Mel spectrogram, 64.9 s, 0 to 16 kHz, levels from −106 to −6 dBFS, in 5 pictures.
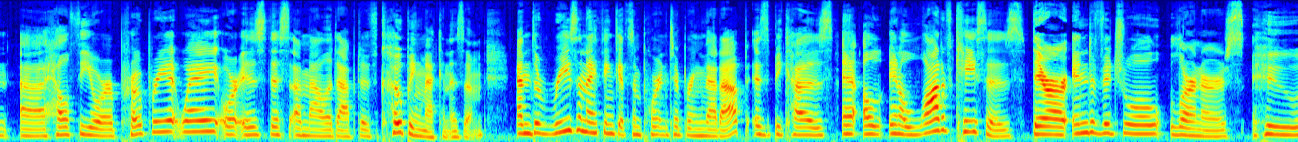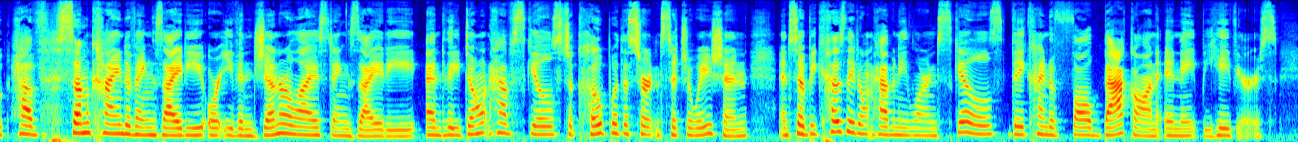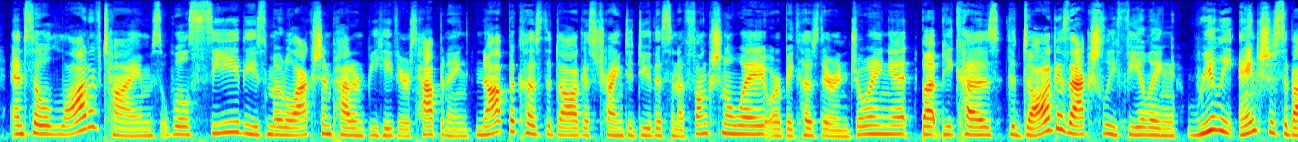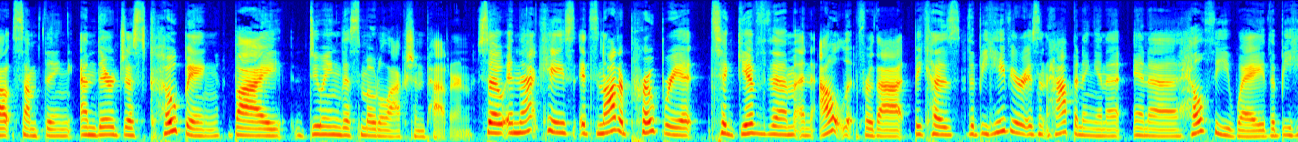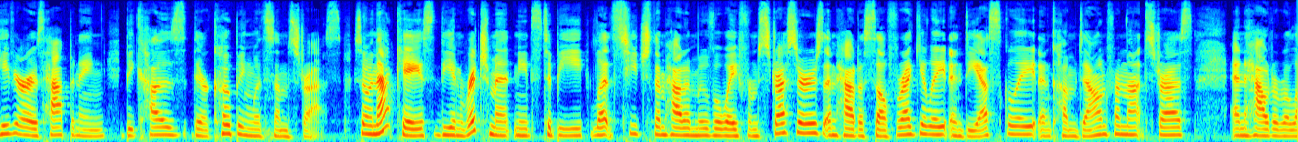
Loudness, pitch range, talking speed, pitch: -26 LUFS, 180-225 Hz, 180 wpm, 195 Hz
